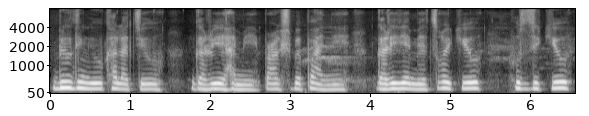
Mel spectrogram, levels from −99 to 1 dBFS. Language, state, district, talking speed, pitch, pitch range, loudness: Sumi, Nagaland, Kohima, 120 wpm, 190 Hz, 180-205 Hz, -15 LUFS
